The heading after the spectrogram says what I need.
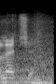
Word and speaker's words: Lecce: Lecce. Yeah? Is that good? Lecce. Ah, Lecce.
